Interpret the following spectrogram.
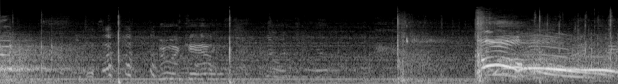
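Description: A basketball bouncing on a hardwood court, a few separate bounces over a low steady hum. Just before the end, loud voices break out.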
